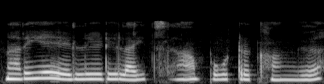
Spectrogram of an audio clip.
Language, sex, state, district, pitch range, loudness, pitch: Tamil, female, Tamil Nadu, Nilgiris, 220-250 Hz, -13 LUFS, 235 Hz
